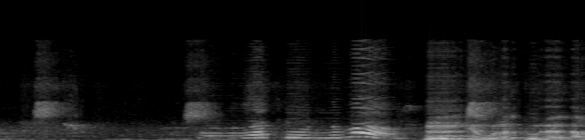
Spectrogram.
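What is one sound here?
A little girl talks in a high voice.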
